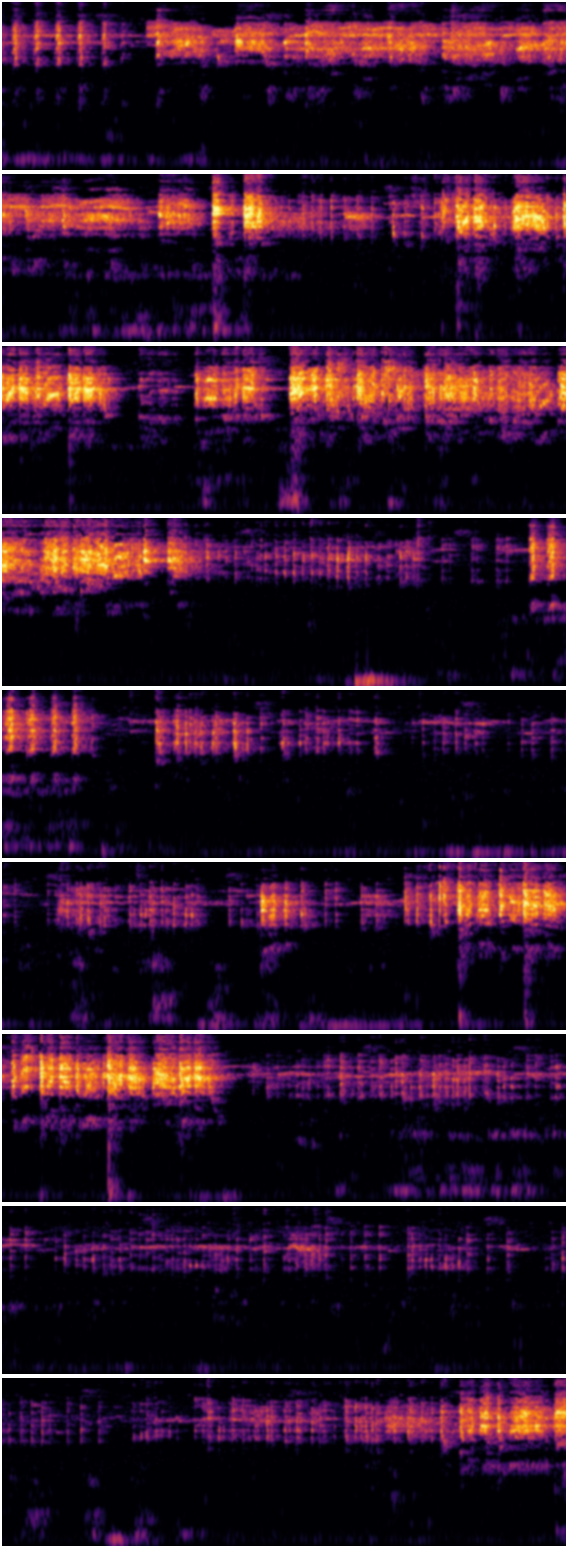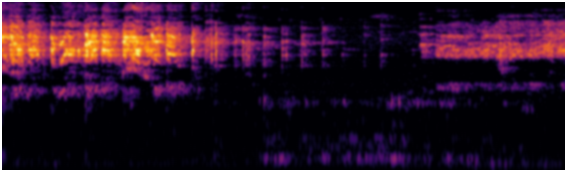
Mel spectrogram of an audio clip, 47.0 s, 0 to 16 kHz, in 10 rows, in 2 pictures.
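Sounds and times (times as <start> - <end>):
high-pitched bird twittering: 0.0 - 46.9.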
